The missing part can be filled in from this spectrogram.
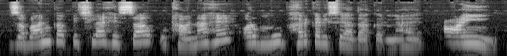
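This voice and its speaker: Woman, high voice, tajweed lesson, patient, explanatory, demonstrates sounds. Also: fairly bright tone. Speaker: Quran recitation teacher.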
